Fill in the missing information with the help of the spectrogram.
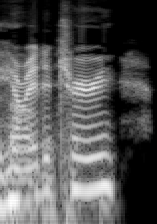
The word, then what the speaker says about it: Hereditary: Und nee, bei Hereditary, äh, wie wird das ausgesprochen? Meine Fresse. Ja, ja, war richtig.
